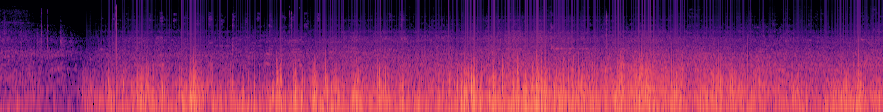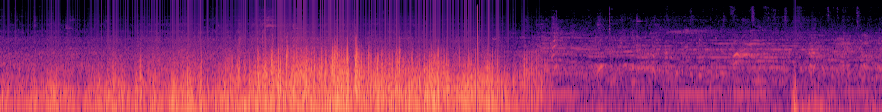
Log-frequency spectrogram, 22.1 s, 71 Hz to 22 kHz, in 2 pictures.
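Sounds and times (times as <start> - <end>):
wind on microphone: 0.0 - 22.0.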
